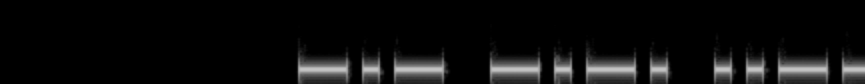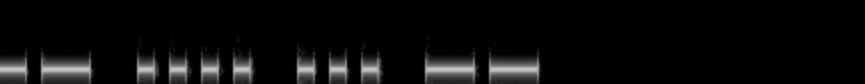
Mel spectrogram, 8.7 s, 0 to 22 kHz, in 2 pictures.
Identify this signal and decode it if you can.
Morse code, heard as a keyed tone, about 15 wpm, 700 Hz. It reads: KC2HSM
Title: USA Call Signs - 6 Characters - Repeated 2x - 15wpm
